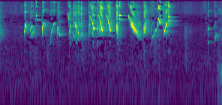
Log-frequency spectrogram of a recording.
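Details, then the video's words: Blind European goldfinch singing with its beak almost closed: a dense, fast run of high twittering, buzzy and trilled notes with sliding whistles, pausing briefly near the end, then a man's voice. "تغريد_الحسون أعمى سبحان الله يغرد ومنقاره شبه مغلوق"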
